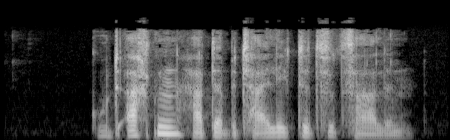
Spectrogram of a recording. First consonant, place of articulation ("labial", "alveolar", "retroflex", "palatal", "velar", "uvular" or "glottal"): velar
